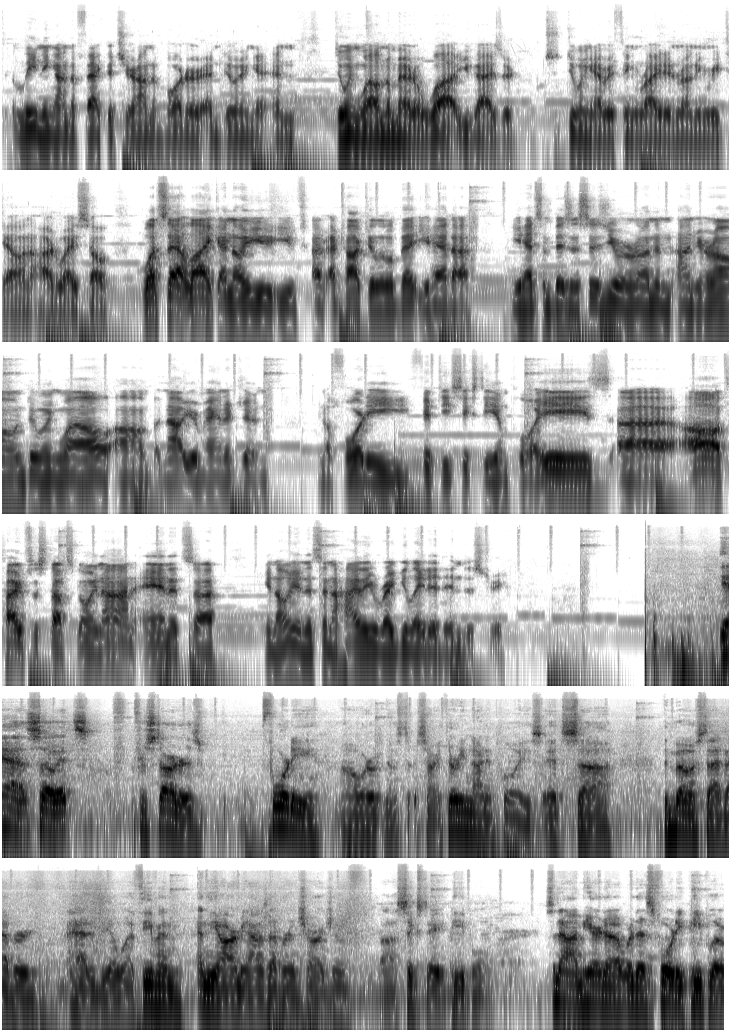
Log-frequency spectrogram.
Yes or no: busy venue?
yes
